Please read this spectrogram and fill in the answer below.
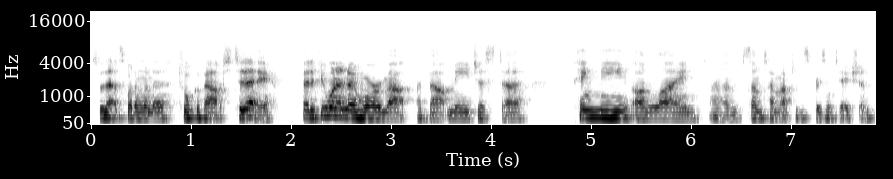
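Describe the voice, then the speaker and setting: In a New Zealand accent, a woman speaks at a fairly quick pace with monotone, flat intonation. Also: medium pitch for a woman. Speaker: QA manager, presenter. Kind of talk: presentation.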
